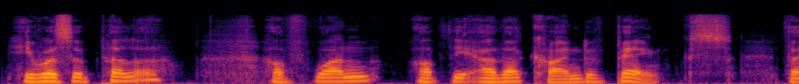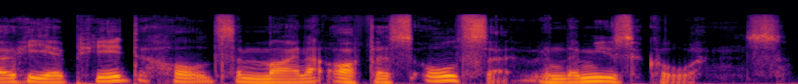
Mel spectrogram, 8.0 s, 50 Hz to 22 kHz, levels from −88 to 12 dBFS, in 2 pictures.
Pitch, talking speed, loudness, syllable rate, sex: 140 Hz, 190 wpm, -19 LUFS, 5.6 syllables/s, male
